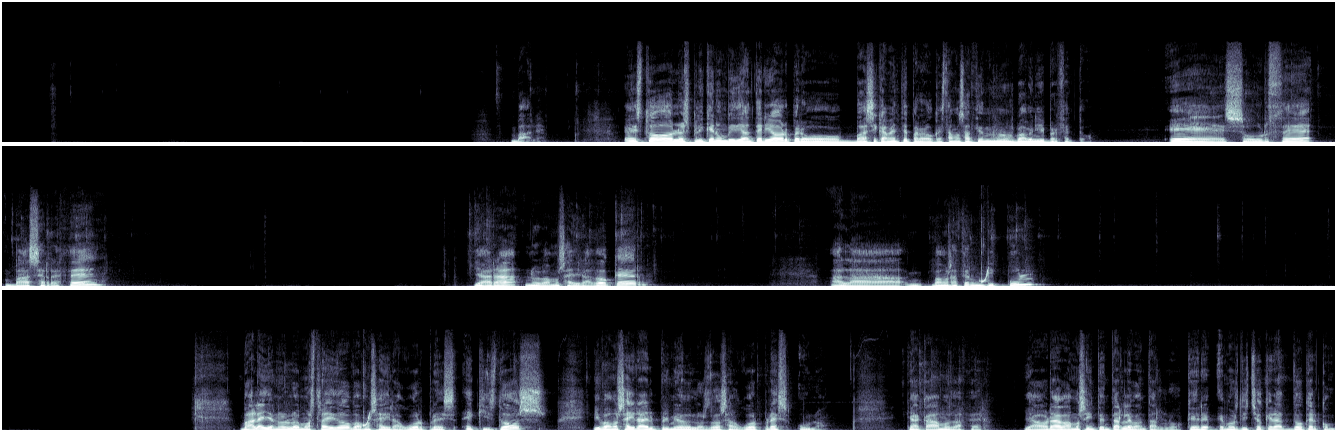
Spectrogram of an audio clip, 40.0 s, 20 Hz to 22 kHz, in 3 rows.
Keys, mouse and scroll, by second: 0.0-6.4 typing, 9.8 Return, 11.8-15.9 typing, 17.7-26.5 typing, 29.0-34.2 typing, 31.7 Return, 35.4-36.7 typing, 39.1 typing.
